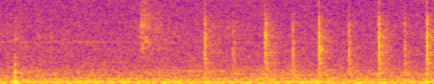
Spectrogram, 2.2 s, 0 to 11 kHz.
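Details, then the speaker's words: MacBook Pro trackpad after turning the T6 adjustment screw about an eighth of a turn counterclockwise: sharp, light clicks over faint room hum, clicking on the left but not the right; trackpad clicking on one side only. "so it's clicking on the left however doesn't appear to be clicking on the right so we're just going to try a tiny bit more"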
